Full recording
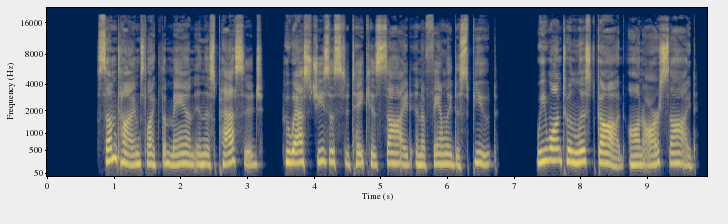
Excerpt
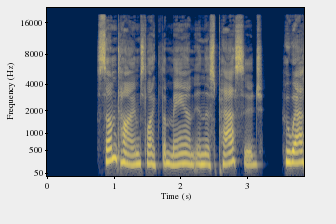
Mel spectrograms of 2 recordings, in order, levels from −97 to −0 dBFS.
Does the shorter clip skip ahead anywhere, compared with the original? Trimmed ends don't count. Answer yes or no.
no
